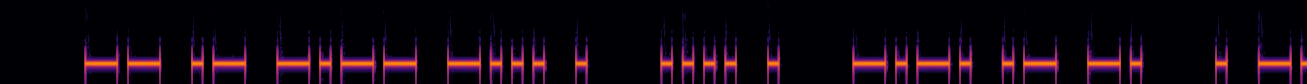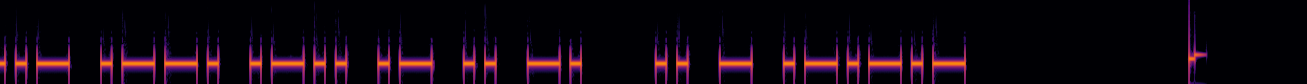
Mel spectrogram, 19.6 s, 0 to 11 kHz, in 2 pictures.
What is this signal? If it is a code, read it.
Morse code, heard as a keyed tone, about 15 wpm, 700 Hz. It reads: MAYBE HE CAN EXPLAIN IT.
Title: Sentences from Top 1100 Words 15wpm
